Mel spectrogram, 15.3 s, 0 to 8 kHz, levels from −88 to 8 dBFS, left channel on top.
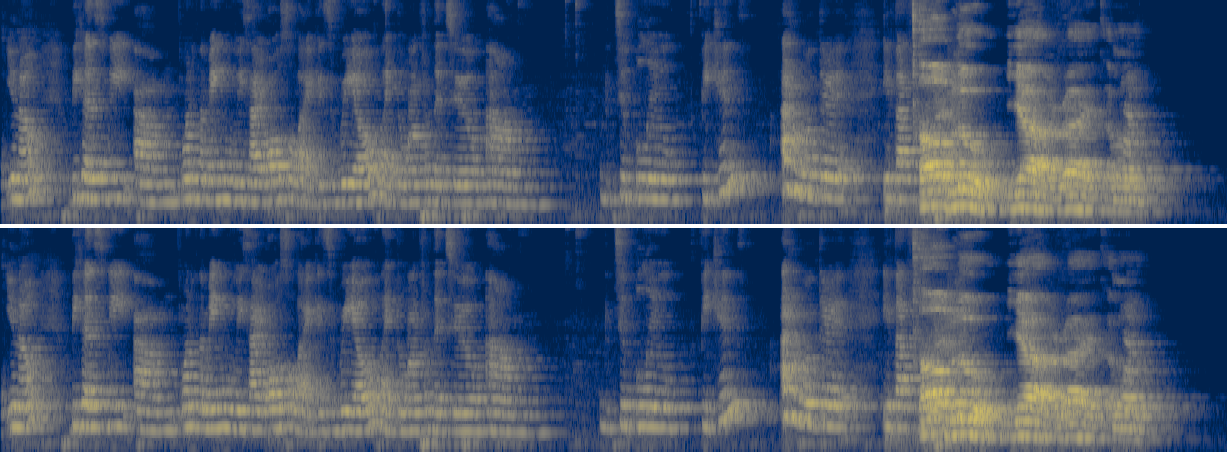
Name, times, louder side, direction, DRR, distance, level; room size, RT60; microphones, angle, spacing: voice 1, 0.1-6.6 7.5-8.4 8.8-9.2 9.7-12.0 13.9-14.3, equal, 45° right, -5 dB, 1.1 m, -28 dB
voice 2, 11.5-14.3, equal, 25° left, -1 dB, 0.4 m, -17 dB
3.6 x 2.4 x 2.2 m, 1.0 s
head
